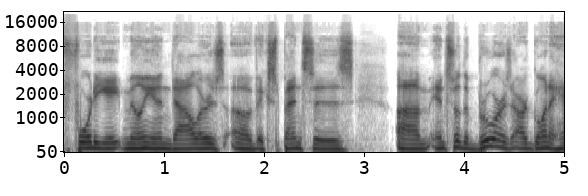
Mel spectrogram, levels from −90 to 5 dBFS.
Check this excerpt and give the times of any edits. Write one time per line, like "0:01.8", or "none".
none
